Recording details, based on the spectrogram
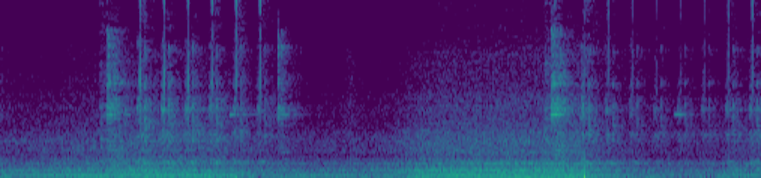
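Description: Quick sharp clicking pulses in short bursts from a tattoo-removal laser, over a steady fan-like room hum.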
